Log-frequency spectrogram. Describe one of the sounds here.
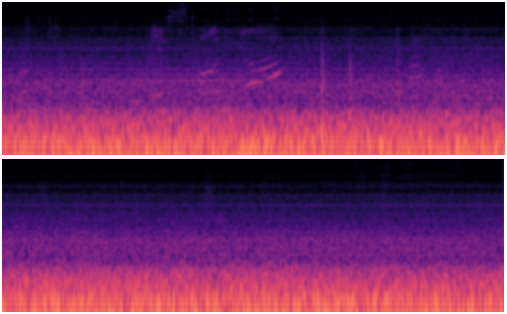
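A jet engine roars steadily with a deep, loud rumble.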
